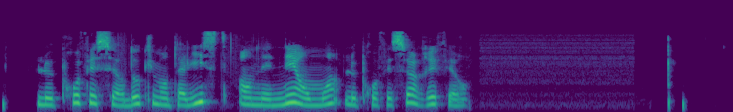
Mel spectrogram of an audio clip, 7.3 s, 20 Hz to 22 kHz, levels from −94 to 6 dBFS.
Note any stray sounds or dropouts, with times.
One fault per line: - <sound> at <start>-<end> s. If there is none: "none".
none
